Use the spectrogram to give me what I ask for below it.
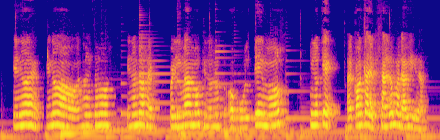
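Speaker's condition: Down syndrome; from birth

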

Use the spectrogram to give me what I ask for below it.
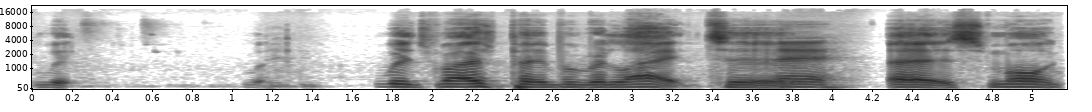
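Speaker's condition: Cerebral palsy; cerebral palsy affecting the muscles, once cold stays cold

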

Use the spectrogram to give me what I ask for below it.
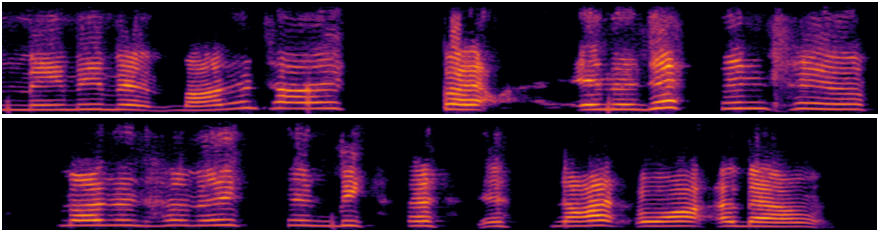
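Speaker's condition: Cerebral palsy; present from birth; age 21

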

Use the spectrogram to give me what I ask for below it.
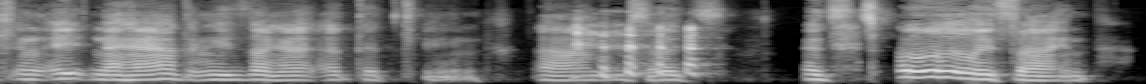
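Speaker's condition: Spinal muscular atrophy, severe; genetic

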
